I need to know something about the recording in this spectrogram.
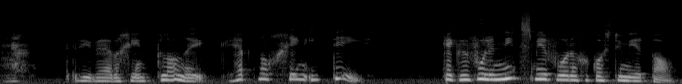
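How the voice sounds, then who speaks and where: A woman's voice: mid-range voice, animated, moderate pace, breathy edge, dull audio. An actress playing a confident, capable woman who helps servants, in a Dutch radio drama. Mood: lively.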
